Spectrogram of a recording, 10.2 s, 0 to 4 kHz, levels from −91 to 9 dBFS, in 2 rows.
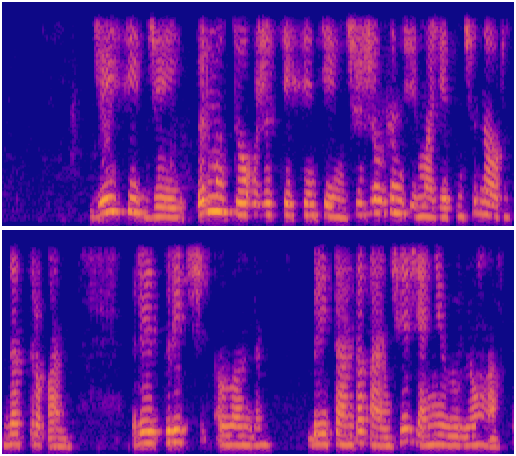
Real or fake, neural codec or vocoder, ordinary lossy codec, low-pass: real; none; none; 3.6 kHz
